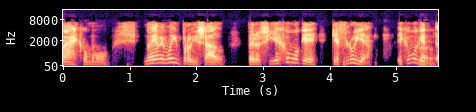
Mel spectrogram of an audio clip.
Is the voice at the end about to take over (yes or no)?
no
